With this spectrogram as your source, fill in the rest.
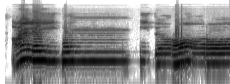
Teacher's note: maka cara membacanya memasukkan ke huruf mim berikutnya dengan disertai dengung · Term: idgham mimi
